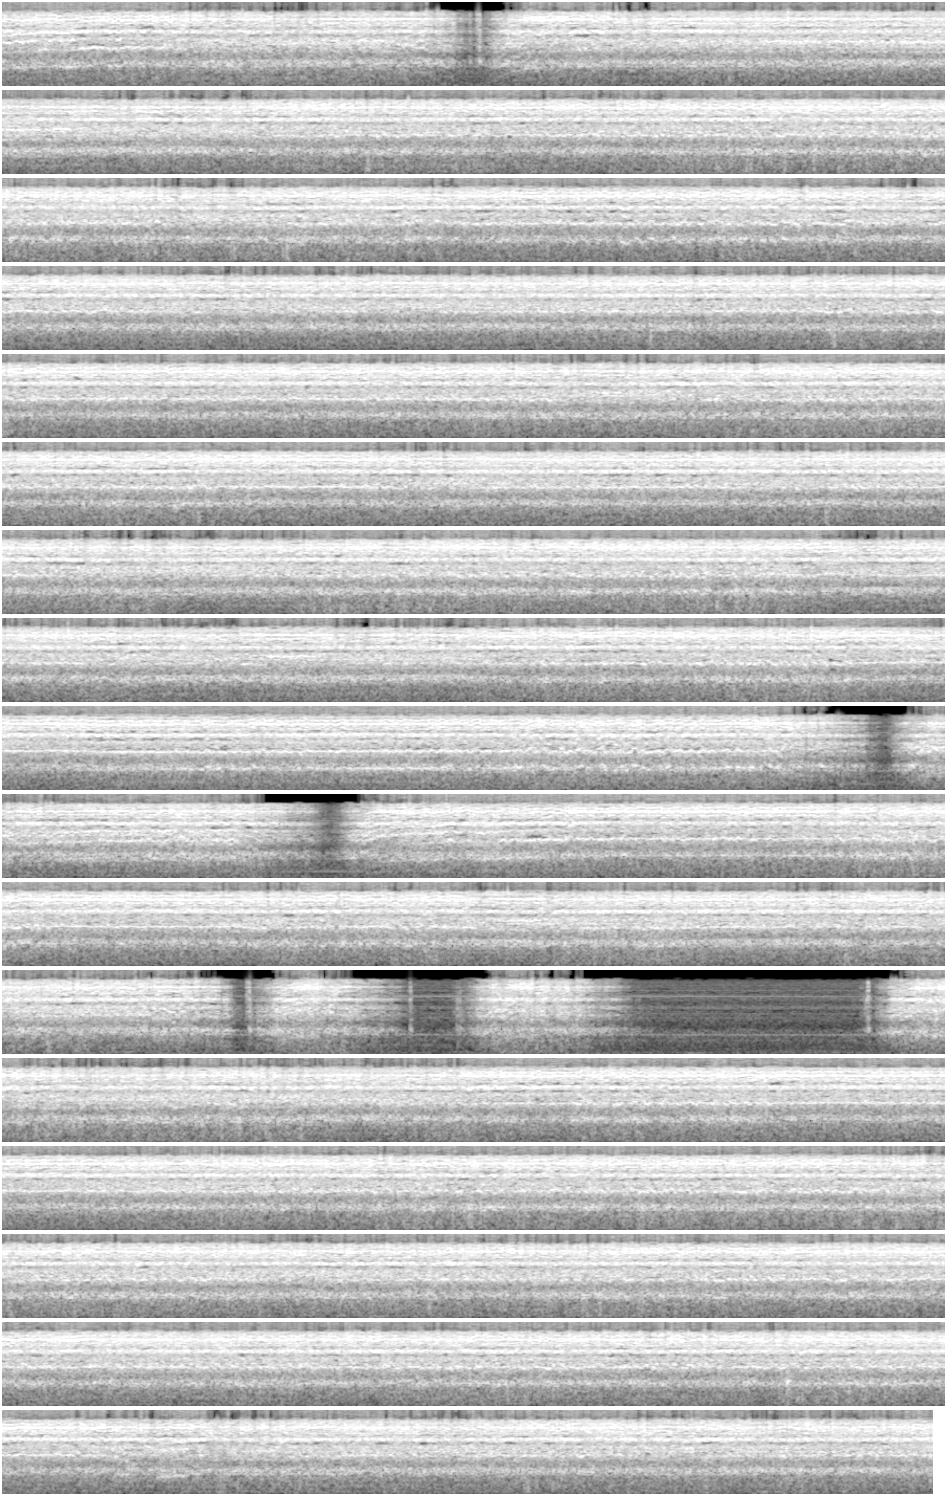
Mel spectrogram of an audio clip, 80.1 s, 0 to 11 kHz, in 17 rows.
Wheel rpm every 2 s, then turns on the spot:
190, 160, 220, 230, 230, 230, 230, 230, 230, 230, 230, 230, 230, 230, 230, 230, 230, 230, 230, 220, 180, 150, 170, 230, 230, 230, 90, 30, 150, 230, 230, 230, 230, 230, 230, 230, 230, 230, 220, 230.
none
